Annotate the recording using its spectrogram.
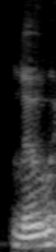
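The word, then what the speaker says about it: Lew: His name is Lou Hollander. I think it's spelled L-E-W, Lou, and then Hollander.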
